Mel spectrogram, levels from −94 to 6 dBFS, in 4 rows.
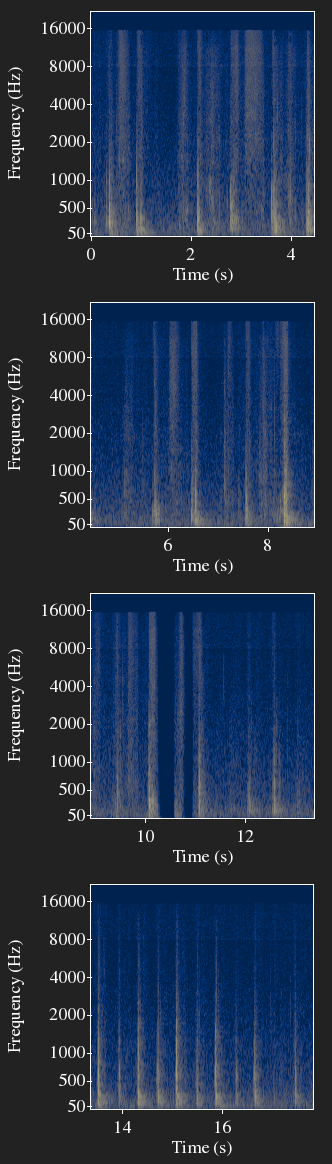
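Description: At 10.23 s the sound stalls: its last moment is stretched into a buzzy, fading tail, then the clip goes quiet for about 0.28 s before picking up exactly where it left off at 10.61 s, with nothing skipped. This is a call audio freeze, likely from packets held up in transit so the jitter buffer ran dry. The receiver covered about 342 ms with the extended tail and silence, and that whole wait is now added delay.

Shortly after, at 10.74 s, there is a second break. Again the last sound smears into a short fading buzz and then about 0.13 s of silence. At 10.96 s the audio returns, but this time it comes in further along, and about 200 ms of material is simply gone. This is a long network dropout: likely no audio reached the receiver for that stretch, so the roughly 198 ms of concealment filled the hole rather than delaying what followed.

From 13.82 s to 16.85 s the audio sounds rushed while its pitch stays put, running at about 109% of normal speed. 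This is a jitter buffer speed-up. The buffer was holding more than its target, as happens when delayed audio arrives in a bunch. To bring the delay back down, the receiver repeatedly cut out tiny pitch-period-length slices, removing about a third of a second in total.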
